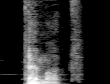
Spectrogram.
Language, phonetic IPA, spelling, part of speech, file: Polish, [ˈtɛ̃mat], temat, noun, Pl-temat.ogg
